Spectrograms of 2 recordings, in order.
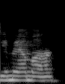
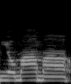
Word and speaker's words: Yamama: It was very difficult for a lot of people to say her name, rightfully so. So people would make the name Yo Mama or Mama or Yo, so everyone would call her Yo.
